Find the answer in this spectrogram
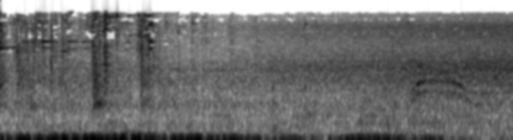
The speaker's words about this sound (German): Da wurde ein bestehender Windpark erweitert und eins dieser Windräder, das wird schon bald der Gemeinde gehören. Und wenn ihr jetzt dachtet, von außen betrachtet sind Windräder laut, dann nehme ich euch jetzt mal mit rein ins Windrad.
